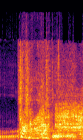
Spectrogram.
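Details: Pomeranian dog giving its morning and night greeting: a loud, rough, growling vocal burst that sustains through most of the moment after a brief choppy start.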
